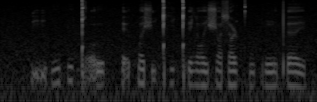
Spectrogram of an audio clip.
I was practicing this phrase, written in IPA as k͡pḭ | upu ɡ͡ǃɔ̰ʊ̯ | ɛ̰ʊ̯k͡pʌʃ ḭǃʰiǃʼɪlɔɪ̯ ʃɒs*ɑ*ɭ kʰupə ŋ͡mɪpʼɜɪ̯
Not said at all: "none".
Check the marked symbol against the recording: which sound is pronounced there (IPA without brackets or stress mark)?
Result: ɒ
